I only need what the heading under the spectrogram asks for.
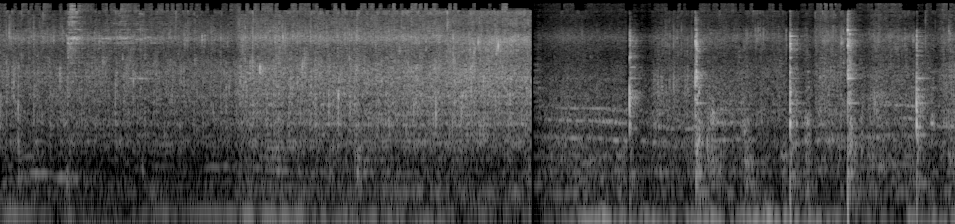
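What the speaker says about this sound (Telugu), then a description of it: "ఉల్లిపాయ పచ్చిమిరపకాయ ముక్కలు వేసుకొని అలా ఫ్రై అవనిద్దాం బాగా." Onion and green chili pieces frying in a pan for a chicken gravy curry: a loud, continuous sizzle, then a sudden drop to a quieter hiss punctuated by several sharp scraping stirs.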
